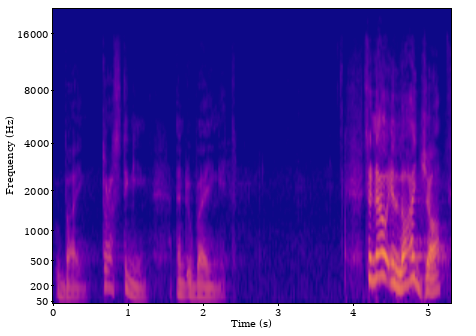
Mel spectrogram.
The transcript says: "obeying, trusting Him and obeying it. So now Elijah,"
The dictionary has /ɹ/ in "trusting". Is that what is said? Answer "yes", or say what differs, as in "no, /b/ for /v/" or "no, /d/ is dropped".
yes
